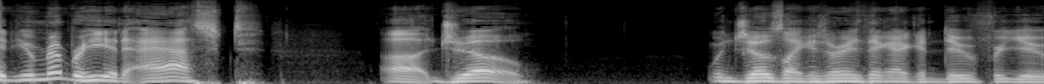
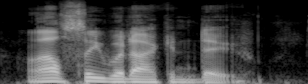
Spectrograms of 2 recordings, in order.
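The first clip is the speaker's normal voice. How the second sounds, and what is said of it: Poor put-on Southern accent. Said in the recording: “It's the worst Kathy Bates Southern accent I could have done right there.”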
